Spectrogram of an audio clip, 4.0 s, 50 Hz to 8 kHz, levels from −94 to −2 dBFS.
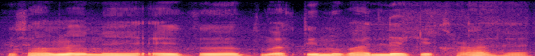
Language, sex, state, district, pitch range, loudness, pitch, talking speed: Hindi, male, Jharkhand, Ranchi, 95-105 Hz, -15 LUFS, 100 Hz, 120 wpm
